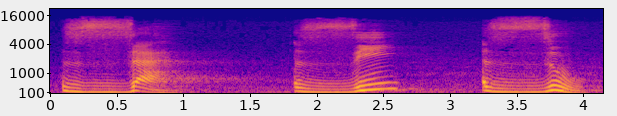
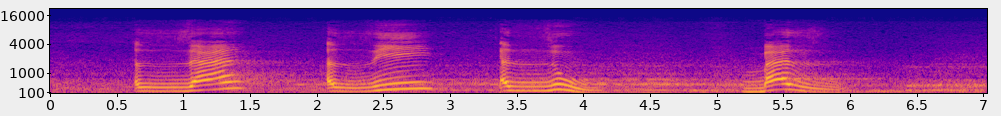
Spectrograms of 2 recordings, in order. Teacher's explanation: Tetapi ingat, huruf za bersifat al-jahr. Artinya ketika kita mengucapkan huruf za, suara kita mengalir, akan tetapi nafas tidak boleh mengalir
